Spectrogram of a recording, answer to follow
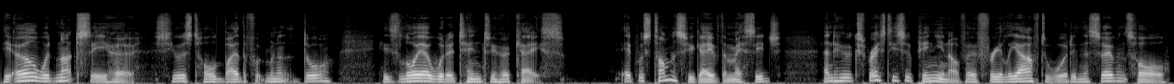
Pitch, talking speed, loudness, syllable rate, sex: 130 Hz, 215 wpm, -19 LUFS, 5.5 syllables/s, male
